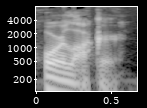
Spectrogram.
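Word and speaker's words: Horlacher: I mean, my last name is German and instead of, I mean, it's Horlocker.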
